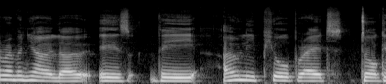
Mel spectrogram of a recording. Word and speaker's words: Romagnolo: If you say Roman and then Yolo and put it together, Romagnolo, you have the correct pronunciation of the breed.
